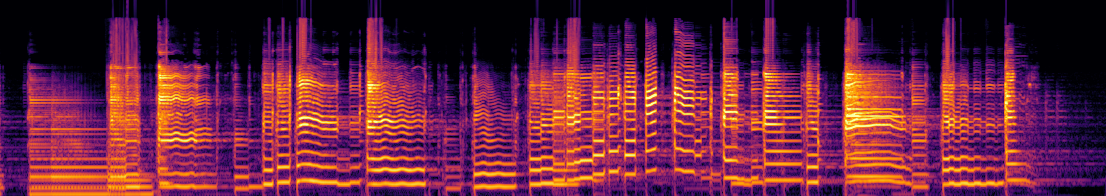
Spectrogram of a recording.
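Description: Electric guitar, an FMT Telecaster on both pickups played through a Fender Tone Master Pro modeler with its graphic EQ engaged, playing a Nashville-style country lick. It opens on a held chord, then runs quick single notes with string bends and vibrato, and the last note rings out and fades near the end.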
